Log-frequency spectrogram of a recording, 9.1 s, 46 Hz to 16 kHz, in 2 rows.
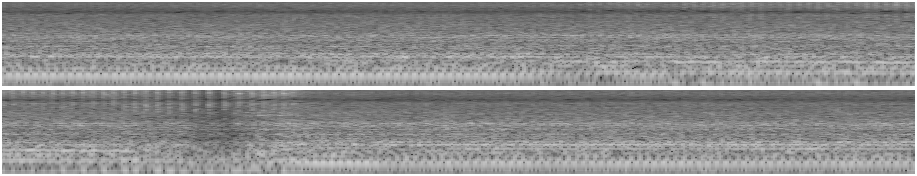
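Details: Toro Recycler self-propelled push mower, 190 cc single-cylinder engine with flywheel-driven choke: holds a steady, even idle with no misses or surging; normal running.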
